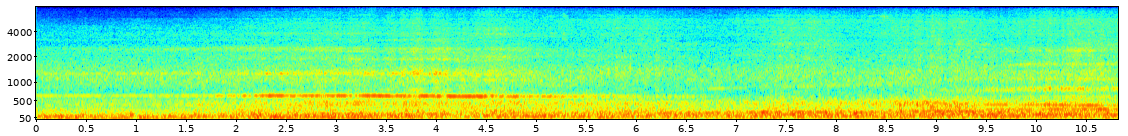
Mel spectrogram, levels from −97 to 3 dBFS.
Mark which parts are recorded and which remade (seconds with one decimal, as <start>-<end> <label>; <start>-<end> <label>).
0.0-10.8 recorded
